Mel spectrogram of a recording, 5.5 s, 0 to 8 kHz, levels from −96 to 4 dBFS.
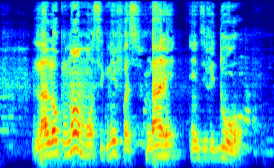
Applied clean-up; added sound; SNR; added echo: none; none; none; reverberation time 0.3 s.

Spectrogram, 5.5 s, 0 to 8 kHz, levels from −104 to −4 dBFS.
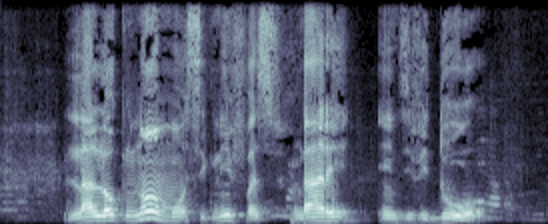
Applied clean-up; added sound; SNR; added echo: none; none; none; none.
